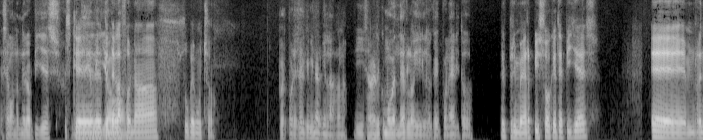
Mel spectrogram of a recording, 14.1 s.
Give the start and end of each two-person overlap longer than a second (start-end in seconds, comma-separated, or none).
1.3-2.6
